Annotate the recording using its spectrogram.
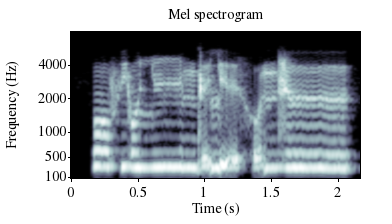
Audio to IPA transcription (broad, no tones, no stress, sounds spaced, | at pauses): o f j o ʎ iː n d ḛ lʲ ḛ h o̰ n z ʉː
